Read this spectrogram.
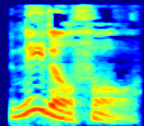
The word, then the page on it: needleful: British English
